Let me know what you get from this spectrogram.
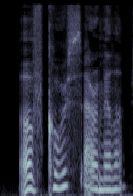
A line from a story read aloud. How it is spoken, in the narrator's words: she said meekly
